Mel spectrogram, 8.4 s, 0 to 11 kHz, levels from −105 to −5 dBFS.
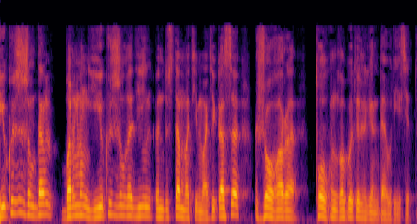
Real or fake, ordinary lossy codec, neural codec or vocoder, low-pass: fake; MP3, 48 kbps; codec, 16 kHz, 2 kbps, FreqCodec, larger model; 7.2 kHz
